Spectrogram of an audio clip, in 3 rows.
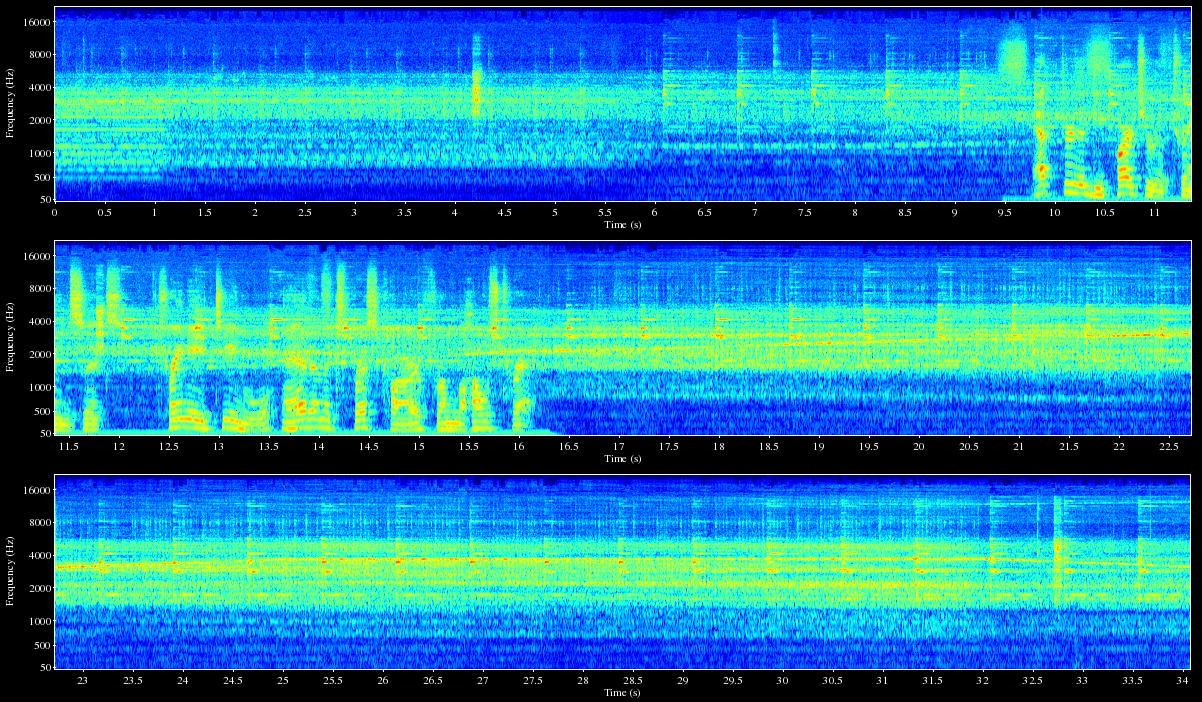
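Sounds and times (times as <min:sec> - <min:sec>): model train motor whine: 0:00.0 - 0:34.0
wheels clicking on track: 0:01.2 - 0:16.4.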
